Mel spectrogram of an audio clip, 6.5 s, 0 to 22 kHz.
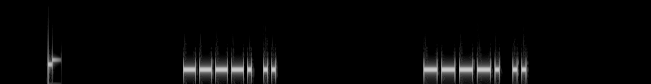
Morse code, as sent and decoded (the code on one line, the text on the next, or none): ----. .. / ----. ..
9I 9I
